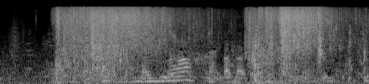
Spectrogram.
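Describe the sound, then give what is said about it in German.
Water is poured and sloshes over a fur hide being washed at a tannery, a broad splashing rush with a voice speaking through it. “ich brauche einen, der Wasser zugießt.”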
